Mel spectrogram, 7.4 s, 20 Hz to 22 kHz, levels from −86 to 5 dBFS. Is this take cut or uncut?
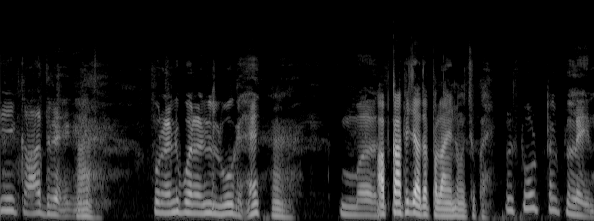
uncut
